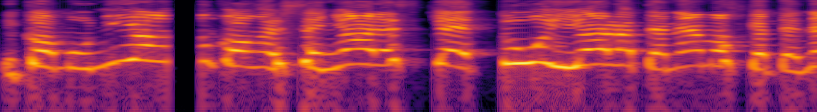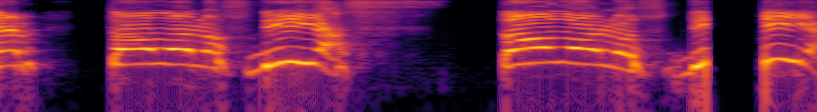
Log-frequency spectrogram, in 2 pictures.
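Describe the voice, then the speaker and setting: Speaking loud, a woman uses an extremely high pitch. Her pace is very slow. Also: ordinary pitch variation. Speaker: lay preacher. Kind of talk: sermon.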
